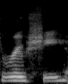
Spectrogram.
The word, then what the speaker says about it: Russia: Chillicothe, and then there's a town name spelled like Russia, but it's pronounced Rushi, Ohio.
